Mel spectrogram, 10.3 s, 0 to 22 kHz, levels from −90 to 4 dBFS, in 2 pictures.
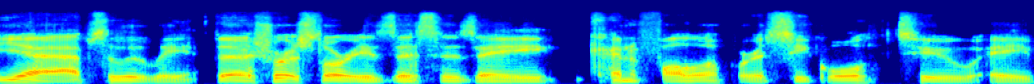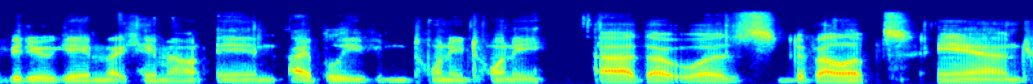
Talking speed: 185 wpm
